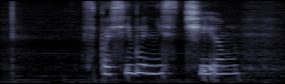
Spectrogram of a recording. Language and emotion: Russian, neutral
